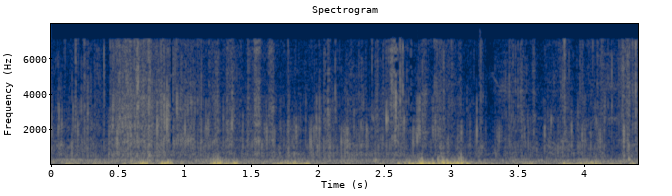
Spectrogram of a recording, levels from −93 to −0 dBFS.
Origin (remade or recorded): recorded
